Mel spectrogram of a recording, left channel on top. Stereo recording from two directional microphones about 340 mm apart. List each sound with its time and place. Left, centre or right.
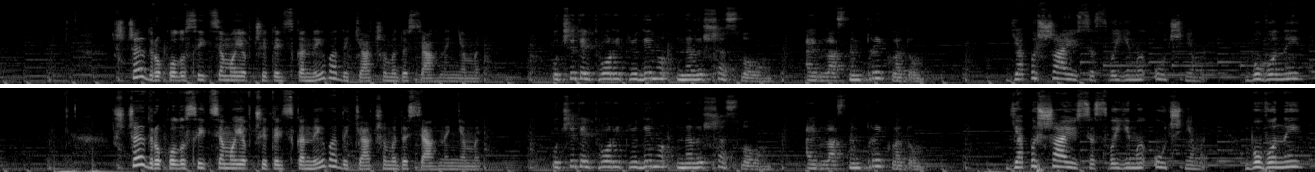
1.3 s a woman's voice: centre
10.1 s speech: right
12.6 s speech: right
